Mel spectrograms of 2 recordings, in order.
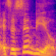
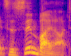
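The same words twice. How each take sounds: First: Symbiote is said in the long-familiar usual way. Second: Symbiote is said in the trailer's unusual way. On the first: The speaker calls it right. "that's what we've always called them forever" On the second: The speaker calls it wrong. "it's not pronounced that"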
